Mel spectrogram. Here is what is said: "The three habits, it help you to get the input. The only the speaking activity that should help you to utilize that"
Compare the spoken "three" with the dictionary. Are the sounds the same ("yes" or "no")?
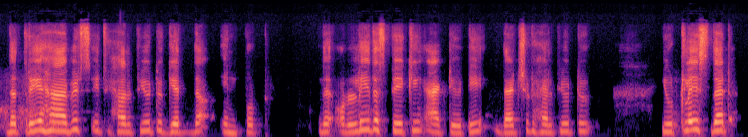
no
